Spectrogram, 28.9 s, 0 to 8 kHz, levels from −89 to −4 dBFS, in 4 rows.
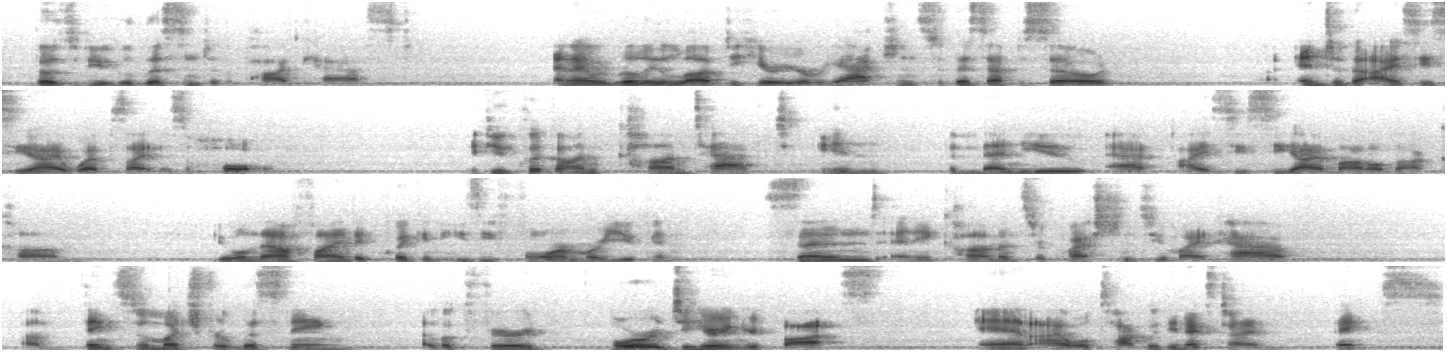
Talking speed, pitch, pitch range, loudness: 170 wpm, 105 Hz, 100-125 Hz, -31 LUFS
